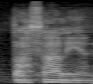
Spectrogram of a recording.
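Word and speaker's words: Vathalien: Can you spell that please? V A T H A L I E N. Balion.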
